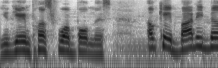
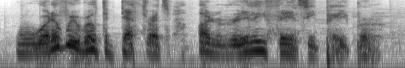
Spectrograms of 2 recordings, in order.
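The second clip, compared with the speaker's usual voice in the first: put-on demon voice; 2 semitones lower than usual. Voicing Damien after another character addresses him, in Damien's demon voice. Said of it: "demon voice".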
